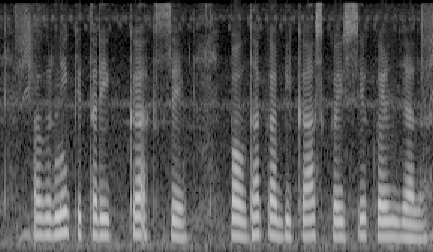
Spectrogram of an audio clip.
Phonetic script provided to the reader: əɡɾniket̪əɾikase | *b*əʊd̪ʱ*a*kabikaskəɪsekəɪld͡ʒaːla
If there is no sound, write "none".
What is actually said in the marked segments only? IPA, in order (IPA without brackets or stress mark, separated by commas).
p, a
